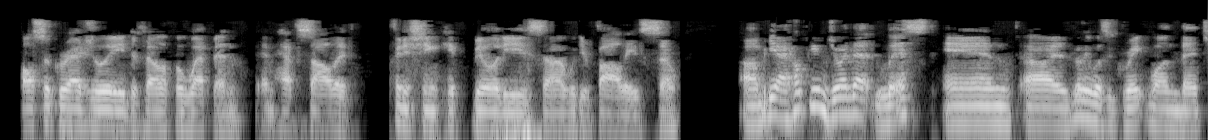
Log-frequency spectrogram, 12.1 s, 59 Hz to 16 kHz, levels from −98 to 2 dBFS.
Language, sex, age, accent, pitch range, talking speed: English, male, 20-39, American, 100-125 Hz, 165 wpm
